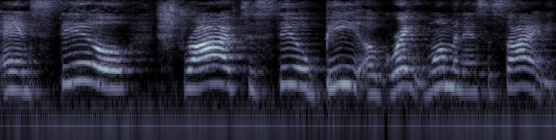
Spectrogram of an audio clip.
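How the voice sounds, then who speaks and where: A woman with a high pitch raises and projects her voice in an animated tone, using ordinary pitch variation. Audible room echo and noticeable background noise fill the recording. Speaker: podcast host. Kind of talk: opinion monologue.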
